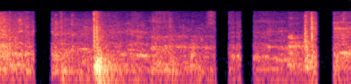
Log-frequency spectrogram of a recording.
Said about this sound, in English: Oh, darling, that was the front door.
